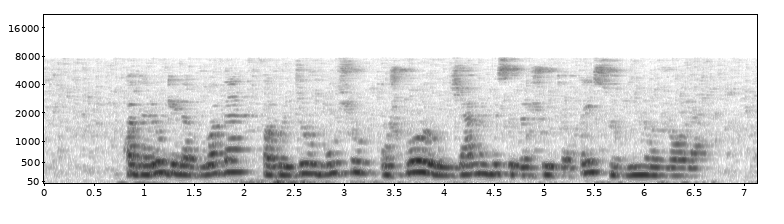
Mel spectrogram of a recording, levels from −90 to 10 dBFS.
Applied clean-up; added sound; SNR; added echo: classical method WPE with log-MMSE.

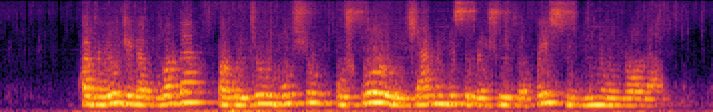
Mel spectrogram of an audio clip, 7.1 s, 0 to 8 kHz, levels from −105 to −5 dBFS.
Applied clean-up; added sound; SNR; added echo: neural separator model SepFormer DNS4.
